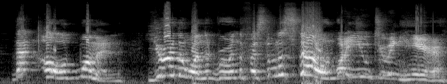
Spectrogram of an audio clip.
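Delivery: very loud, very high, shrill, swooping furious outraged shout. Narrator voicing a performer who spots the old woman; accusing, outraged shout. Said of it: "Like just starts accusing you".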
